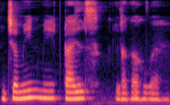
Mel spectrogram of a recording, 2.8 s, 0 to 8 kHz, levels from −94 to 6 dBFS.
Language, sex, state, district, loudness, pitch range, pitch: Hindi, female, Jharkhand, Palamu, -17 LUFS, 180-200 Hz, 190 Hz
